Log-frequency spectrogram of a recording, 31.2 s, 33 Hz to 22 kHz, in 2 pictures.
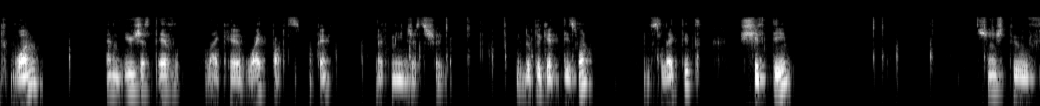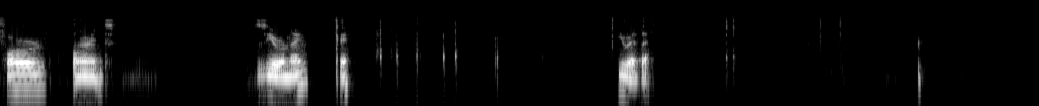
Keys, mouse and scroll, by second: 1.0-4.0 middle drag, 4.7 scroll down 1, 5.0-6.1 middle drag, 6.1-6.7 scroll up 1, 6.7 click, 7.2 scroll down 1, 7.4-8.6 middle drag, 8.6-11.5 drag, 11.5 shift+d, 13.4 middle click, 14.1-14.7 scroll up 1, 14.7-17.8 drag, 21.2-21.5 scroll down 3, 21.5 middle click, 22.0 scroll up 2, 22.2-25.1 middle drag, 25.1 shift+a, 28.1 shift+a.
